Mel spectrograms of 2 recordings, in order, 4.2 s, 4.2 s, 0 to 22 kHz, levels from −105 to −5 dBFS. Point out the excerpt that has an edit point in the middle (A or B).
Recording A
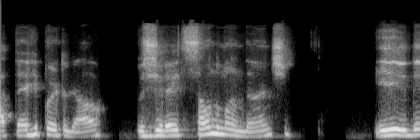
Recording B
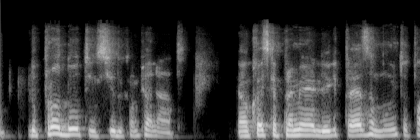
A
